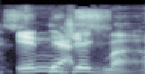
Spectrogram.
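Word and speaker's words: Njigba: In Jigba? Am I saying that correctly? – In Jigba.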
